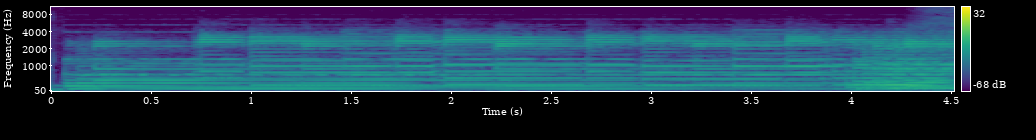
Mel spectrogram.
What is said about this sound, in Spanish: Creo que esta canción que vamos a escuchar ahora pues nos ayudará también a, reflexionar luego sobre Sí, y mirar más allá del amor egoísta.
